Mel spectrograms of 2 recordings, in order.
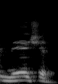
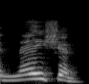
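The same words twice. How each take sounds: First: Nation softer and lower, first syllable left unstressed. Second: Nation with a strong, long first syllable; nation, weight on "na", light "tion"; stress on NA. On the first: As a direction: say nation with no weight on "na". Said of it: "not nation". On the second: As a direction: lean on the NA in nation. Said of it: "the penultimate ne should be stressed". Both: Shown as a demonstration.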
